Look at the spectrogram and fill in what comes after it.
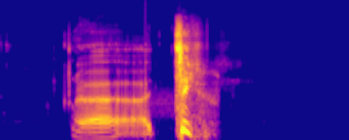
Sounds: Sneeze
